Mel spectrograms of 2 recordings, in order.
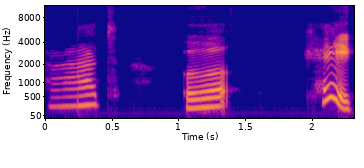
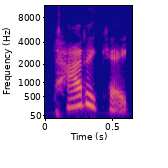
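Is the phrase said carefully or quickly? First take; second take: carefully; quickly. First: The phrase is said carefully with each word clear. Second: The phrase is said quickly with the middle reduced. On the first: "So it's pat a cake" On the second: "when you say it fast, it's patty cake"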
